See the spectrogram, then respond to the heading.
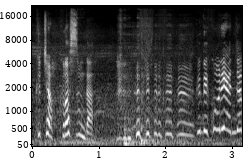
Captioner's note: laughs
